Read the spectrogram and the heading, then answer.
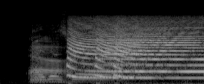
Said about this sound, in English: Like, yeah, what the fuck is the air horn?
